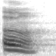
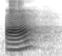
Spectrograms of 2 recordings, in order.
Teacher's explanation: você pode usar mais esse A mais nasalado, no caso, com traços de nasalidade, ou você pode fazer A.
